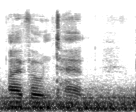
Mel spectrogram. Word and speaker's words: iPhone X: It's spelled iPhone X, it's pronounced iPhone 10.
